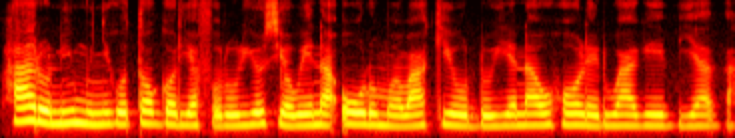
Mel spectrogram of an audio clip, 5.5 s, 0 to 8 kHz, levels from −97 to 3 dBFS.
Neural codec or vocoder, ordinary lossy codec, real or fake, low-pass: none; none; real; none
